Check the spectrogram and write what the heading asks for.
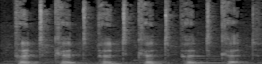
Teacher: So we have a lip sound, p, a tip of the tongue sound, d, and a back of the tongue sound, k. And they're all stops.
